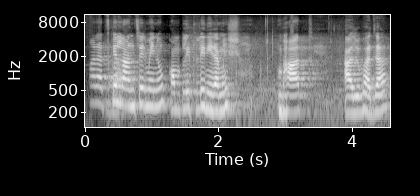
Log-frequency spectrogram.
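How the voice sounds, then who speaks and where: A young woman in her early twenties with a Bengali accent, chatting quickly and casually in her daily vlog. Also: fairly high pitch, a little hiss or hum. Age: early 20s. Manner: chatty, talks fast by habit. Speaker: vlogger.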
